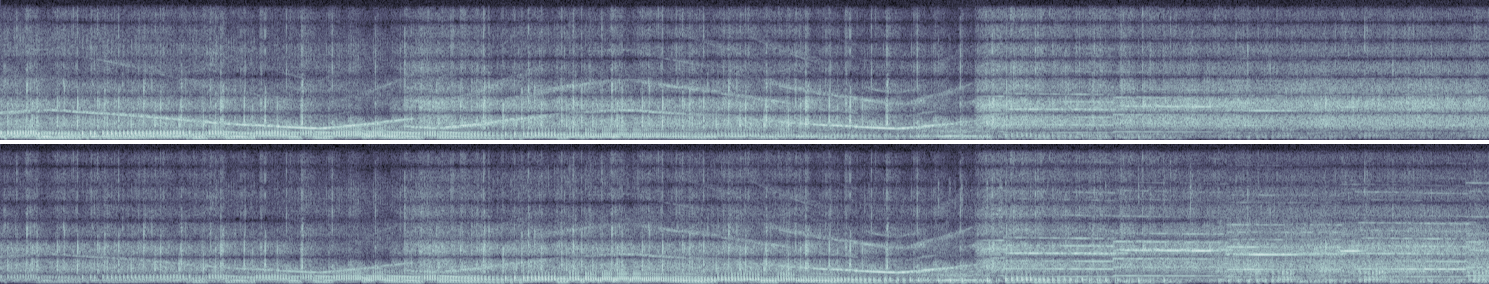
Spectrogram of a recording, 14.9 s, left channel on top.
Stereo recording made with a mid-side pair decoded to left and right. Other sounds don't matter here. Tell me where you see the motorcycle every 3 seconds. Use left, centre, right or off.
left, centre, right, right, right.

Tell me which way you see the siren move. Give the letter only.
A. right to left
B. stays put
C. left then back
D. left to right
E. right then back
D.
